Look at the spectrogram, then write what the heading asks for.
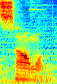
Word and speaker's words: Samhain: Sammy, which is short for Samhain, which is pronounced Samhain, which is basically an inspiration for Halloween.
